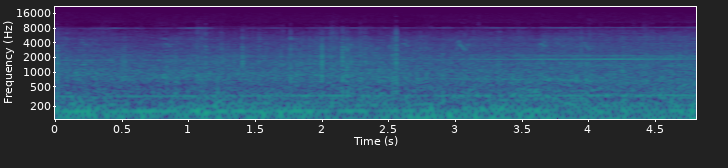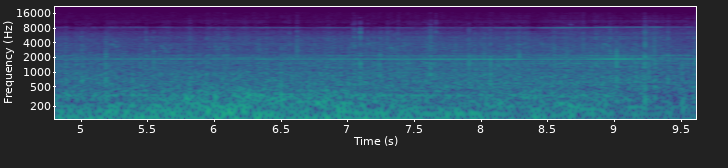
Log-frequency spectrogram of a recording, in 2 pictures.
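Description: Radio-controlled model airplane's motor and propeller droning steadily in flight, with a thin steady whine above a low hum.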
